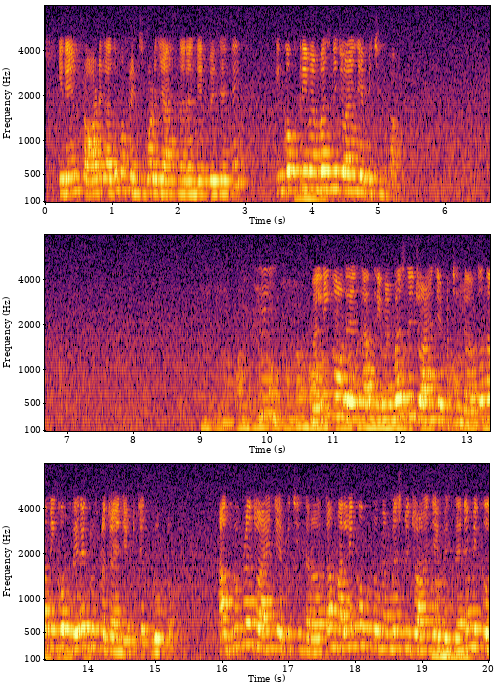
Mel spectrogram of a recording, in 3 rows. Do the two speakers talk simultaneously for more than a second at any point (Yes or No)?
Yes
